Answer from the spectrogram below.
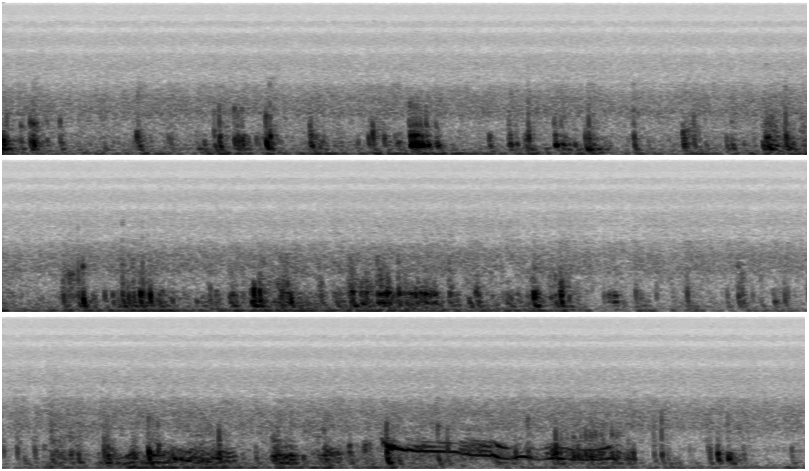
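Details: Female upset stomach with stomach ache and possible diarrhea: soft continuous gurgling and rumbling with bubbly pops and a brief squeaky gurgle; borborygmi.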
